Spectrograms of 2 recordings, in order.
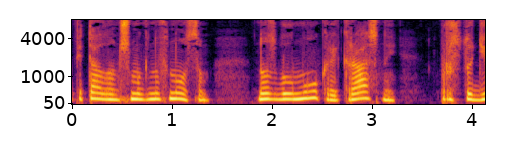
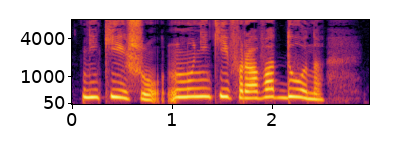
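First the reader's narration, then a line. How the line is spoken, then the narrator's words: Sobbing. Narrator (Russian): Петя всхлипнул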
